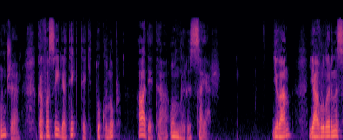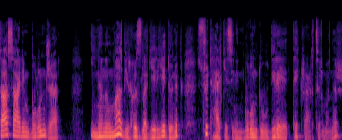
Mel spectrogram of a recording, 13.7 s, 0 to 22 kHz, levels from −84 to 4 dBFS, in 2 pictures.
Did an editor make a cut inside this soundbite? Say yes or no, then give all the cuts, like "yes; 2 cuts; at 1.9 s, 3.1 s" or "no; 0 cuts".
no; 0 cuts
